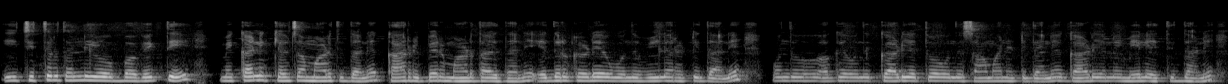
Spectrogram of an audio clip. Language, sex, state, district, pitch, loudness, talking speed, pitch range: Kannada, male, Karnataka, Bellary, 165 Hz, -25 LUFS, 130 wpm, 155-170 Hz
